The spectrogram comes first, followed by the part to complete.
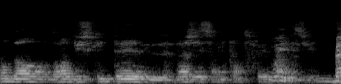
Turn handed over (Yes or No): Yes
